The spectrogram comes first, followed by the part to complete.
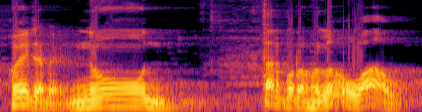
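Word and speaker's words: و: তারপরে হলো ওয়াও, দুই ঠোঁট গোল করে ওয়াও ওয়া ওয়া ওয়া ওয়া।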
